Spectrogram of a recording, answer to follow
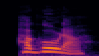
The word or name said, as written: हगोड़ा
